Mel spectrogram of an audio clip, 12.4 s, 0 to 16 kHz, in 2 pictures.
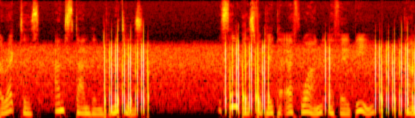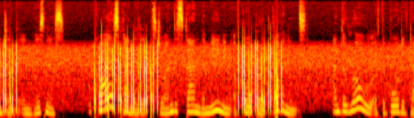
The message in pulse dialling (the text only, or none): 7 7 1 9 0 7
